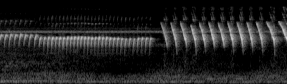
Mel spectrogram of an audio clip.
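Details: Spanish Timbrado canary training song: a fast, even trill on one high pitch for about a second and a half, then a quicker, louder series of sharp repeated notes pulsing several times a second.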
